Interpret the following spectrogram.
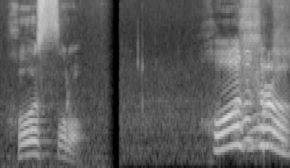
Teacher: جب ہم ملا کے پڑھیں گے پھر را باریک ہوگی. جب وقف کریں گے تو را ساکن، ما قبل سین ساکن اور ما قبل پیش ہے تو را کو موٹا کر کے پڑھیں گے.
